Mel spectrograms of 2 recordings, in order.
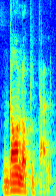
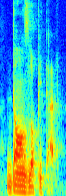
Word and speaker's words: dans l'hôpital: But liaisons are tricky, some are optional, some are mandatory. But in this specific case with dans, this is how you do it. That's the mistake in that sentence. Dans l'hôpital, not dans l'hôpital. Sounds really strange.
